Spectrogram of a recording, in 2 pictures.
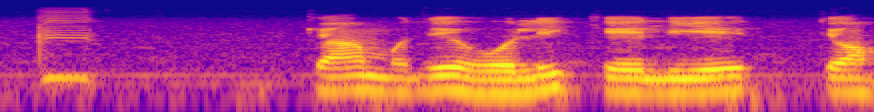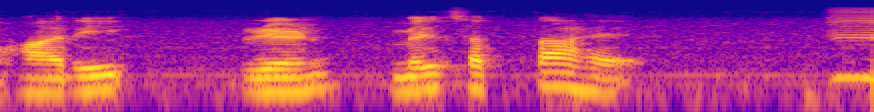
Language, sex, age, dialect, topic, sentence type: Hindi, male, 25-30, Marwari Dhudhari, banking, question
